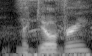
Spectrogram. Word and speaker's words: McGillivray: first ball wants him McGillivray mcgilvery all right cool that's a tough one thanks to his uh mcgilvery's parents uh they've helped me out with pronunciation here so we're good there's a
